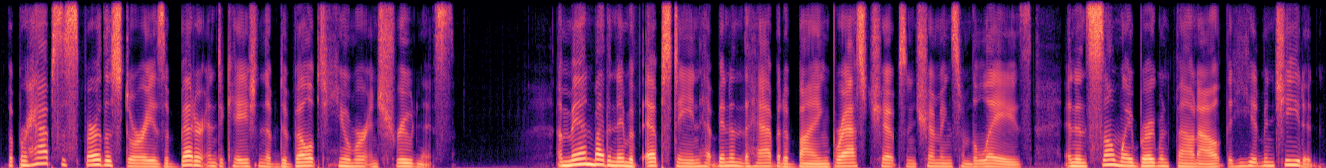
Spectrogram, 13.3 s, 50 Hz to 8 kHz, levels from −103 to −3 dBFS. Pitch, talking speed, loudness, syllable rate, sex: 165 Hz, 215 wpm, -19 LUFS, 5.5 syllables/s, female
